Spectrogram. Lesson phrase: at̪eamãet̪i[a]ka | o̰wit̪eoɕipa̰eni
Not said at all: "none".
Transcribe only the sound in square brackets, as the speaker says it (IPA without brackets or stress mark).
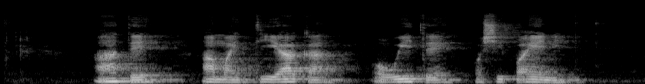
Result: a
